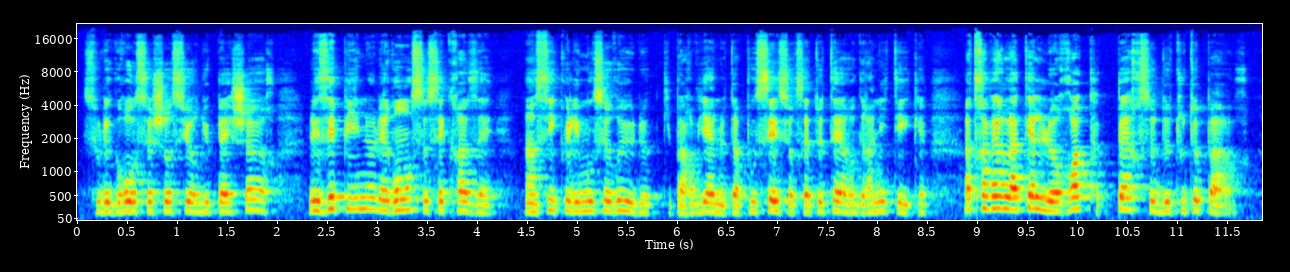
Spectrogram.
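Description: A woman narrates a literary audiobook in a measured, even storytelling manner. Her voice is mellow and warm, sitting at a middle pitch. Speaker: audiobook reader.

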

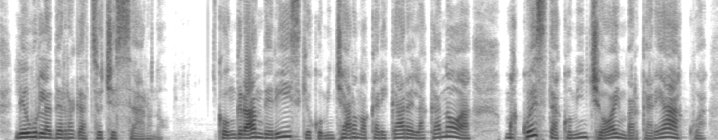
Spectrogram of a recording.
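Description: A woman reading a translated memoir aloud as audiobook narration, with slow, dramatic pauses. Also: mid-range voice. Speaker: reader.

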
